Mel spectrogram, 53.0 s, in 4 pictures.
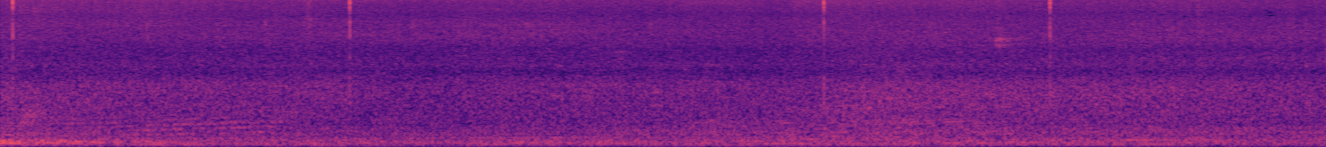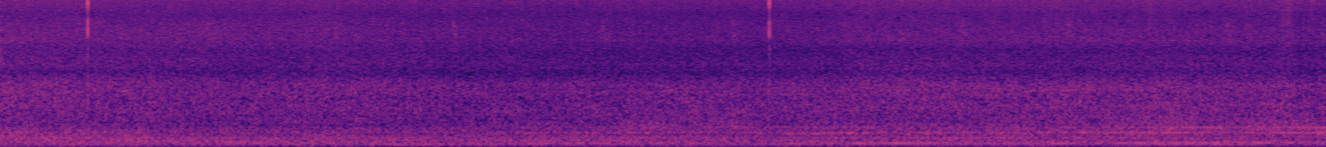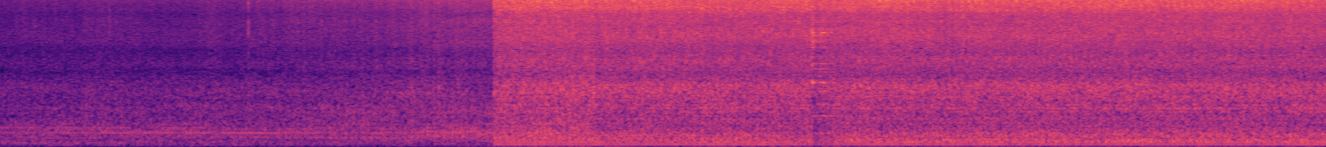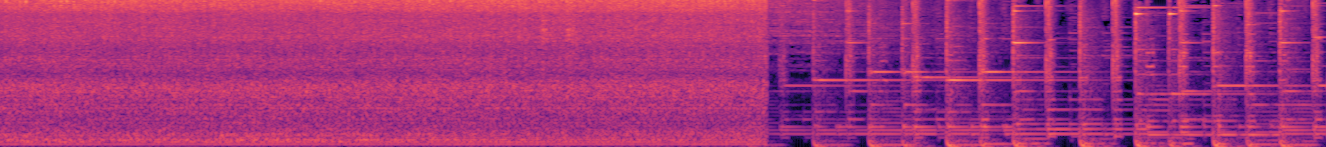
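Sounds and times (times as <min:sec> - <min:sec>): train running hum: 0:19.6 - 0:49.8
rail welding machine hum: 0:25.9 - 0:47.5.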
